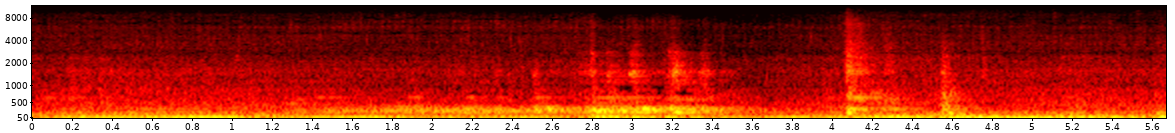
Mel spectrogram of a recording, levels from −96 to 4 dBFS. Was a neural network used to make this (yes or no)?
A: no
